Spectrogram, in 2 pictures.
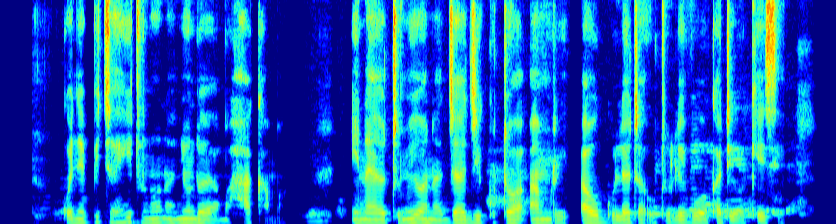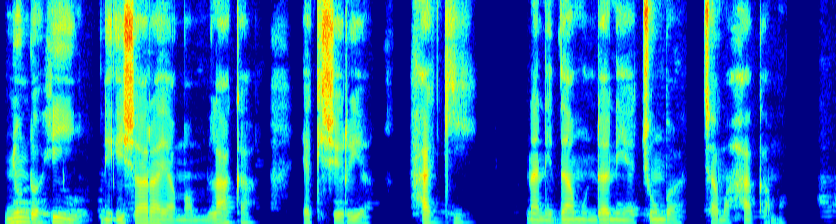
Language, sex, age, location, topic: Swahili, male, 18-24, Wajir, government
